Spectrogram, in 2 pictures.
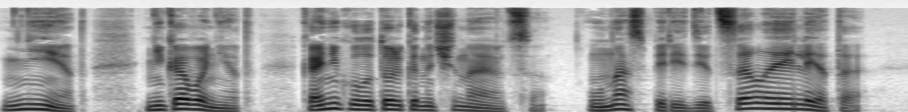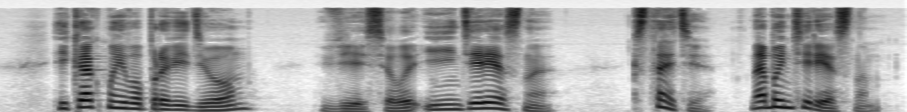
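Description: A man voicing a bossy, energetic little girl in a storybook, speaking briskly and insistently. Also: mid-range voice, no echo, studio quality, pitched above the performer's own voice, natural voice. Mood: lively. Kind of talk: audiobook character voice.

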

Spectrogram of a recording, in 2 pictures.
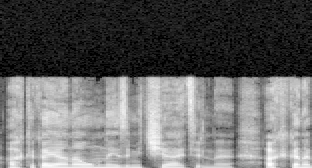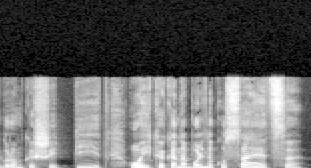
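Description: A man's voice: sits high, animated, moderate pace, darkish tone, voice pushed up. A man voicing a mother gushing over a cat from inside the house. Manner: gushing, exclamatory. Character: gushing mother, calling from far indoors.

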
